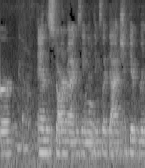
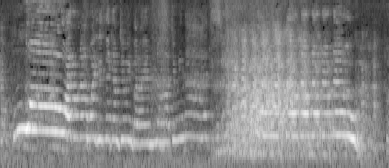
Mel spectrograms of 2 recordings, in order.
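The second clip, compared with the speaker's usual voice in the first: much higher, loud alarmed yells; shocked shouting protest; 13 semitones higher, 10 dB louder, slower than usual. Retold or imitated. Patient shocked by the doctor's exam, panicked shouting.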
